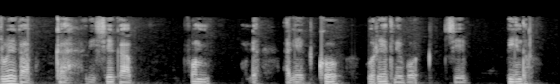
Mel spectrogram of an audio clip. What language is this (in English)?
Kalenjin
